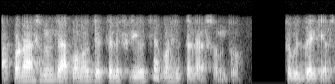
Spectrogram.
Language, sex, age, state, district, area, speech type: Odia, male, 18-30, Odisha, Puri, urban, conversation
